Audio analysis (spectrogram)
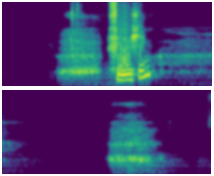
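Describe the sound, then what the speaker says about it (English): Audible breaths during a yoga session for the abs, two separated bursts of breathing with a gasp-like inhale, close and moderately loud, with a brief spoken word between them. "Inhale up, exhale down."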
